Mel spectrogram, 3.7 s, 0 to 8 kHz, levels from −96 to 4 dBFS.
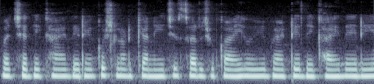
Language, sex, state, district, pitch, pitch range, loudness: Hindi, female, Bihar, Patna, 200 Hz, 195-205 Hz, -14 LUFS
